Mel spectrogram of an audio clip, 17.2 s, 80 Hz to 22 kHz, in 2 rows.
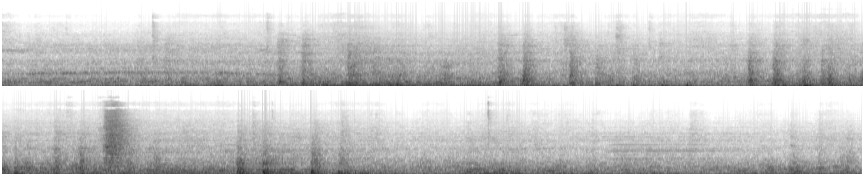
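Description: Keikyu New 1000 series (1500 subseries) electric train running, heard inside the car. The traction motor and inverter whine rises in pitch over the first couple of seconds as the train accelerates; the uploader suspects a Toyo Denki SiC inverter like the 1890 subseries'. Under it is a steady wheel-on-rail rumble with repeated clicks over rail joints, and one sharp, louder click about ten seconds in.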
